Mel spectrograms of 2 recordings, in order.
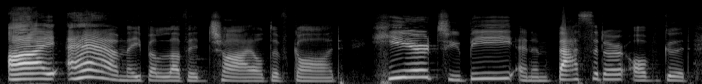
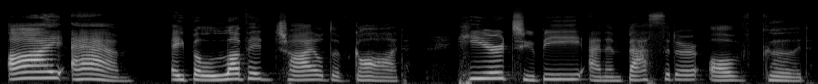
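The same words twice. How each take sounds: First: It is said with gusto and high energy. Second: It is said calmly, with ordinary energy.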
